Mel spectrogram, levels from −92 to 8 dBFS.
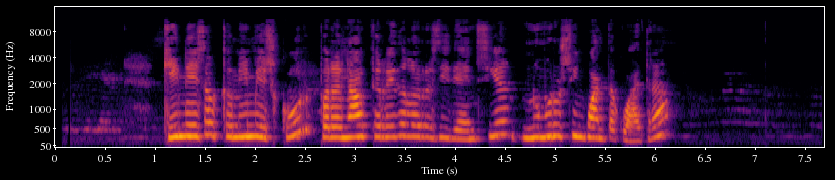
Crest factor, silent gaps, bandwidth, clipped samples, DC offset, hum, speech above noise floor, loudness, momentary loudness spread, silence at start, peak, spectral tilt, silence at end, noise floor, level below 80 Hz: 18 dB; none; 10 kHz; under 0.1%; under 0.1%; none; 47 dB; -21 LUFS; 11 LU; 1.1 s; -4 dBFS; -4 dB/octave; 1.55 s; -68 dBFS; -80 dBFS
